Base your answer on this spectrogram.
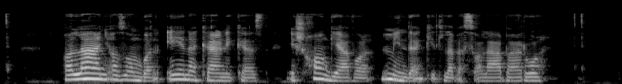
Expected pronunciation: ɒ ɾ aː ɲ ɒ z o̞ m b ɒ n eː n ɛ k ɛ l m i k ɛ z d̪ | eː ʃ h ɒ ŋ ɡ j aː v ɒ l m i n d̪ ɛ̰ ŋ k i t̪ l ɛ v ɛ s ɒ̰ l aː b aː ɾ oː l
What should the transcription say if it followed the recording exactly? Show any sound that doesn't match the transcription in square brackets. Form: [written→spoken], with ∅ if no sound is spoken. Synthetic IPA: ɒ [ɾ→l] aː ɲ ɒ z o̞ m b ɒ n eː n ɛ k ɛ l [m→n] i k ɛ z d̪ | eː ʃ h ɒ ŋ ɡ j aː v ɒ l m i n d̪ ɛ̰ ŋ k i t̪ l ɛ v ɛ s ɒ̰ l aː b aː ɾ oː l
